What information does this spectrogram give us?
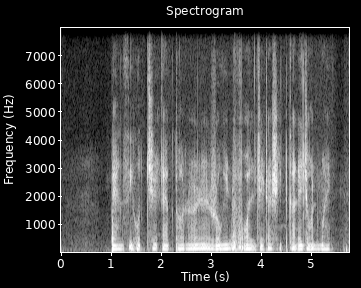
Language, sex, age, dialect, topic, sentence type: Bengali, male, <18, Standard Colloquial, agriculture, statement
